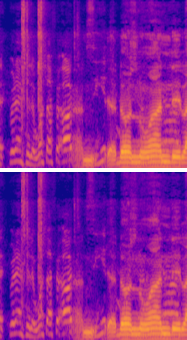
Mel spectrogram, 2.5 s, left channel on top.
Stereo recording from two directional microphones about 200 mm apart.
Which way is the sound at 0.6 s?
15° right (ahead or behind).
